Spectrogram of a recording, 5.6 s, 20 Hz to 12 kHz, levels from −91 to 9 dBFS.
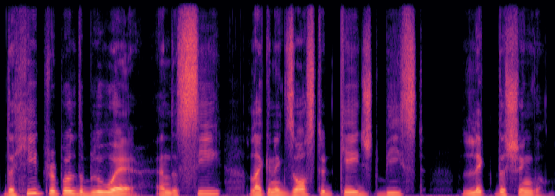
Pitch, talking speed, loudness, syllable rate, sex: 145 Hz, 185 wpm, -19 LUFS, 4.6 syllables/s, male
